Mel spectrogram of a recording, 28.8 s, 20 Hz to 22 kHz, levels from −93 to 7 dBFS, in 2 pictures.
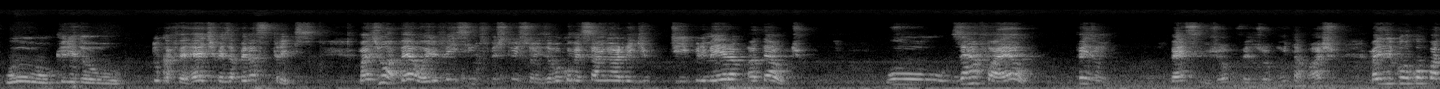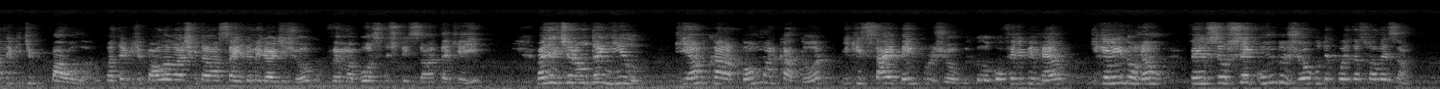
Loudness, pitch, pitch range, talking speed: -32 LUFS, 235 Hz, 200-270 Hz, 205 wpm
